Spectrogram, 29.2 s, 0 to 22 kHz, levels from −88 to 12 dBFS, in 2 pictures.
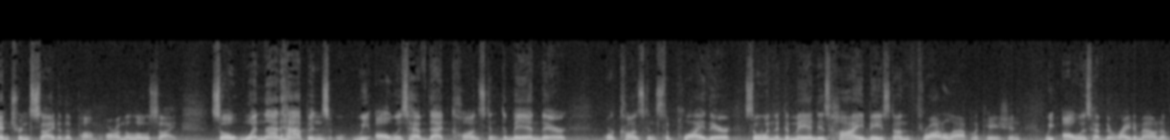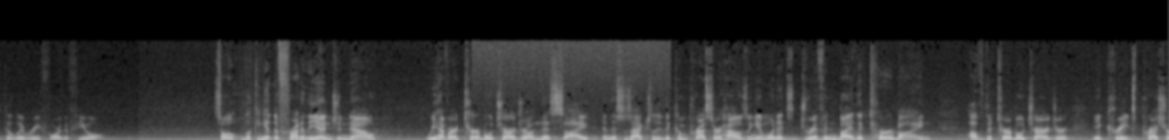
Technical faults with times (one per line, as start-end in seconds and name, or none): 20.53-23.02 low bit depth with noise shaping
